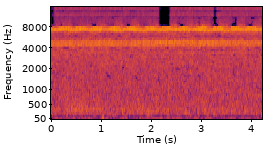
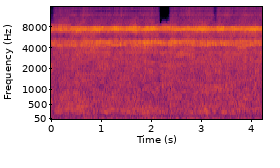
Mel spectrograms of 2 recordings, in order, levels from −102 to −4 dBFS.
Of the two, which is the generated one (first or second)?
second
